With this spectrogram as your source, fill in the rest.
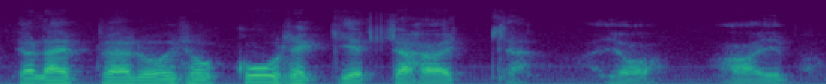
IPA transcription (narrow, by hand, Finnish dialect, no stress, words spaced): jɑ næytːæː nuo isok kuːsekːi etːæ hɑitːɑ̥ː joˑ ɑiʋɑ̥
